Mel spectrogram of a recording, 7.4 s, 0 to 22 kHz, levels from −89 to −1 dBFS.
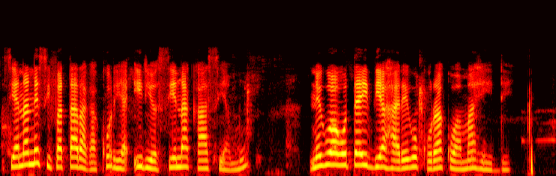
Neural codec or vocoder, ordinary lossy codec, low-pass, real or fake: none; none; 7.2 kHz; real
